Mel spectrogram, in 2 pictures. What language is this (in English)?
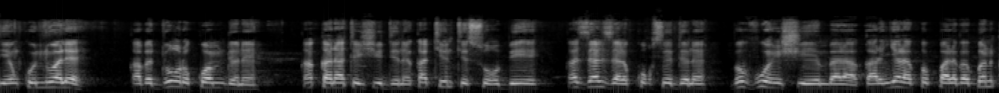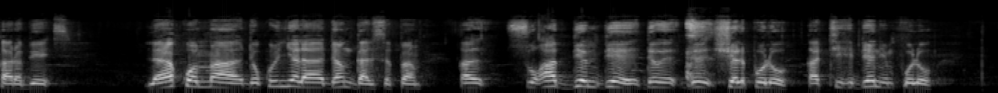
Dagbani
